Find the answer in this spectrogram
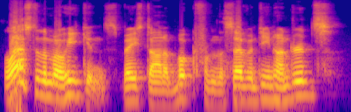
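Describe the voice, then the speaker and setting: A man's voice: medium pitch, lively intonation, moderate pace. Laid-back man rambling through movie commentary. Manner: rambling, laughing, filler-heavy. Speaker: podcast co-host.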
